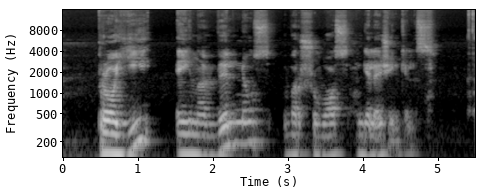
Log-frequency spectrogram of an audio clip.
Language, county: Lithuanian, Kaunas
